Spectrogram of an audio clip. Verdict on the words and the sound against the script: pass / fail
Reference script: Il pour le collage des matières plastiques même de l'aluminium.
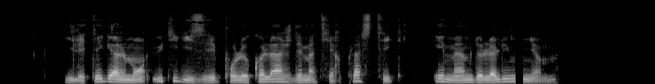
fail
